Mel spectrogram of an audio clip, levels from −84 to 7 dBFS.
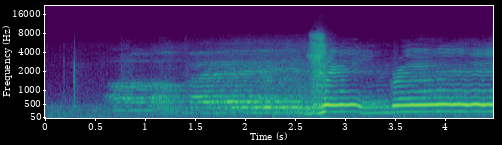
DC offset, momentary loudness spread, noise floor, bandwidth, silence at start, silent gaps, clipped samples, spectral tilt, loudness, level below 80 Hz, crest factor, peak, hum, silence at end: under 0.1%; 16 LU; -42 dBFS; 8.6 kHz; 0.65 s; none; under 0.1%; -4.5 dB/octave; -16 LUFS; -50 dBFS; 14 dB; -4 dBFS; none; 0 s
